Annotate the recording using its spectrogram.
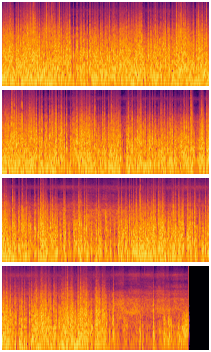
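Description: Loud wind rushing over the microphone together with the road noise of a vehicle travelling at speed. The noise eases and turns uneven near the end.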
